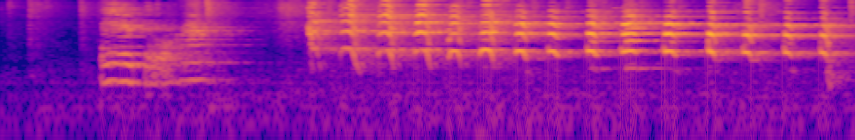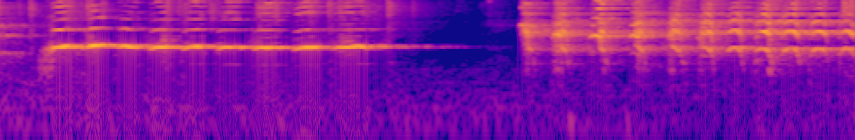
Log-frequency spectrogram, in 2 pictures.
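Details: Indoors, a caged cockatoo with fresh jingly cage toys chatters in rough, buzzy speech-like phrases, then a sustained wavering tone, and closes with another harsh pulsed run of syllables.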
